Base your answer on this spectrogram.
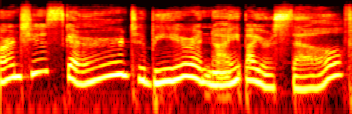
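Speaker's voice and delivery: very loud, high, unhinged, batshit-crazy voice. Retelling calling after a man walking away: retelling acting crazy. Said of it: "acting like I was batshit crazy".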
